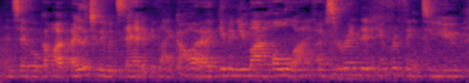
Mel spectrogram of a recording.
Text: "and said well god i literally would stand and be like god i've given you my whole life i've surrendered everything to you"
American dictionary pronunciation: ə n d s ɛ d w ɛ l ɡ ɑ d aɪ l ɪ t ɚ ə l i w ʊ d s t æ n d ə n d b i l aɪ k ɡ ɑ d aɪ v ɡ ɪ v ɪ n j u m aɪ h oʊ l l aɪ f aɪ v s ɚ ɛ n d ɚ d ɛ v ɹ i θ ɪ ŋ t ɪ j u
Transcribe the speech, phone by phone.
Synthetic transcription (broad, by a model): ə n s ɛ d w ɛ l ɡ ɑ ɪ aɪ l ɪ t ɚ l i w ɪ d s t æ n d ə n b i l aɪ k ɡ ɑ d aɪ v ɡ ɪ v ɪ n j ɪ m aɪ h oʊ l l aɪ f aɪ v s ɚ ɛ n d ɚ d ɛ v ɹ i θ ɪ ŋ t ɪ j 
